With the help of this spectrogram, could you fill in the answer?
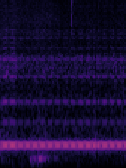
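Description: A steady telephone line tone hums continuously and fairly loud for the whole moment, unbroken and even, with no voices over it.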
